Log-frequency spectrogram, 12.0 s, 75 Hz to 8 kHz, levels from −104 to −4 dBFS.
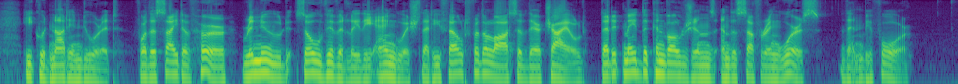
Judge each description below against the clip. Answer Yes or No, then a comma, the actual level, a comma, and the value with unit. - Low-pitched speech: Yes, low, 110 Hz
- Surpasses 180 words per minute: No, average, 175 wpm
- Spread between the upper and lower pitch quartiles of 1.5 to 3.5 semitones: No, average, 4.1 semitones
